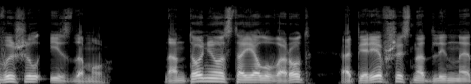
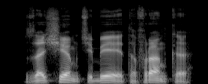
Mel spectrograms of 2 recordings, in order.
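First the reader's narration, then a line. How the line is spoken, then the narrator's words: Gentle question. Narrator (Russian): мягко спросил он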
